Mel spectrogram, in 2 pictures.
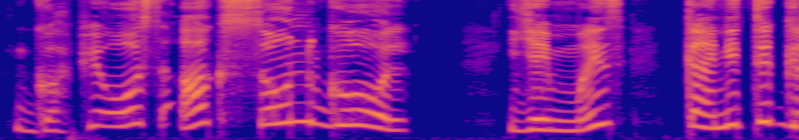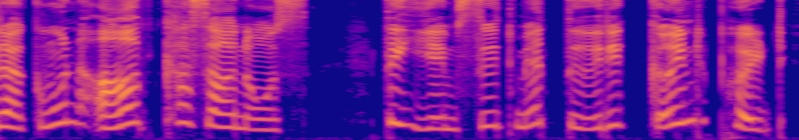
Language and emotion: Kashmiri, fearful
